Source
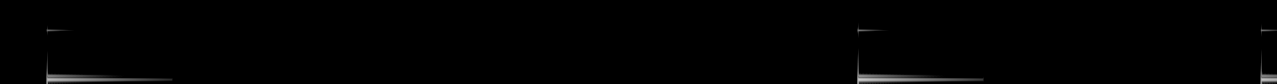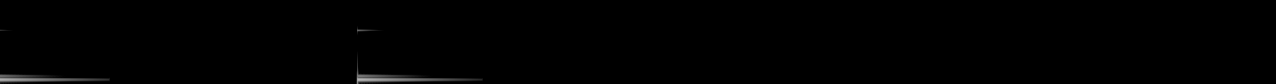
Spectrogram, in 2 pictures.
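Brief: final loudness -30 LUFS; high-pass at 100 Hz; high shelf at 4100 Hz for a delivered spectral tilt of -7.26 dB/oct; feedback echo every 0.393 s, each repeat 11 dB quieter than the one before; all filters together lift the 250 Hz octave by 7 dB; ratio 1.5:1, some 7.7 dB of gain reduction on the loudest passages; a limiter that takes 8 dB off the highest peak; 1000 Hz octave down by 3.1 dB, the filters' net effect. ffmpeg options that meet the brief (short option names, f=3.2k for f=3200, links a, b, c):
-af "highpass=100,equalizer=f=250:t=o:g=8.5,equalizer=f=1k:t=o:g=-5.5,highshelf=f=4.1k:g=6,acompressor=threshold=-31dB:ratio=1.5,alimiter=limit=-19.5dB:level=0:latency=1,aecho=1:1:393|786|1179:0.282|0.0789|0.0221,volume=-1dB"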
